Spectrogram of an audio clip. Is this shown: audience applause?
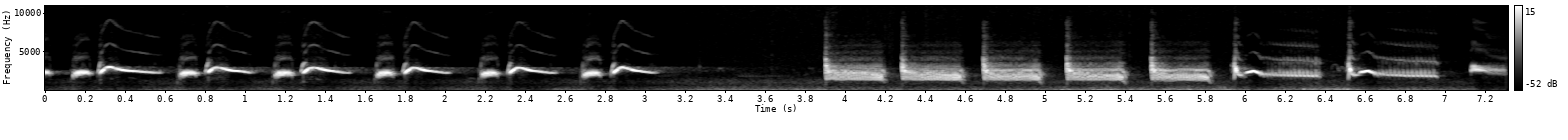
no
